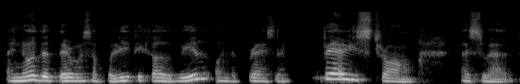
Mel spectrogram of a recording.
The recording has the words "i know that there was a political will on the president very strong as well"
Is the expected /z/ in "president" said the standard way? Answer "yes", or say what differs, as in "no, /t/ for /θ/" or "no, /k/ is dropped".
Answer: no, /s/ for /z/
